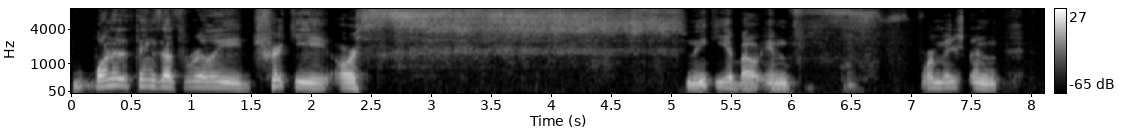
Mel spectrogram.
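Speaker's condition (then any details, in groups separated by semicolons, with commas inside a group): Stuttering; not stuttering much currently; little stuttering currently; prolonged sounds, blocks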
